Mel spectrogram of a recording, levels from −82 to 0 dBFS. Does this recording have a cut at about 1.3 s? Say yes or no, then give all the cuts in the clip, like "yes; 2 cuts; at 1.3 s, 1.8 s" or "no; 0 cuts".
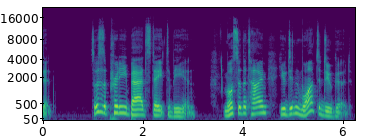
no; 1 cut; at 3.5 s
